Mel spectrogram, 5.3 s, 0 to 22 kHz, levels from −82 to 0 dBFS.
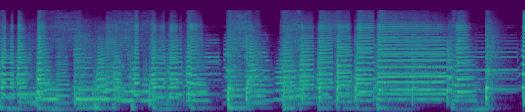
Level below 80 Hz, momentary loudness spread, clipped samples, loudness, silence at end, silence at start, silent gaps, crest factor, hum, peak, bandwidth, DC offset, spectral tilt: -60 dBFS; 4 LU; under 0.1%; -26 LUFS; 0 s; 0 s; none; 24 dB; none; -4 dBFS; 16 kHz; under 0.1%; -1.5 dB/octave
